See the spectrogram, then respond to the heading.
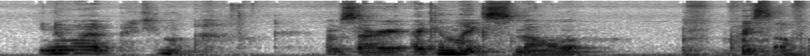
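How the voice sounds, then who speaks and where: Her voice shows ordinary pitch variation. The woman is heard with audible room echo. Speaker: artist and roller derby vlogger. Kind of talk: vlog monologue. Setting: bathroom at night. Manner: hesitant, many fillers; soft-spoken, low. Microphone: too quiet, barely audible.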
